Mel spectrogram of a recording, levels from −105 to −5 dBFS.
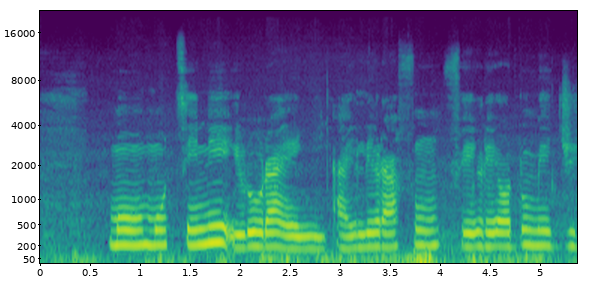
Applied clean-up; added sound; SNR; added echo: none; Fixed-wing aircraft, airplane; 12 dB; none.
